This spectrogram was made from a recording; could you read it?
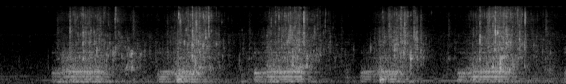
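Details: Electrolux Silent Control 12 kg (LAC12) washer on Normal program with Silent Cycle function, light-clothes load, low water level: water rushes in, surging about once a second, with no hum, grinding or rattle. Normal fill.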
